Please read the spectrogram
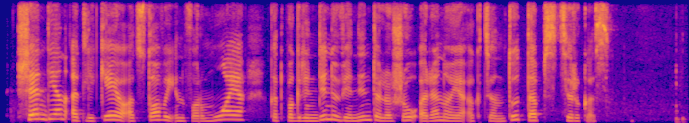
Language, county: Lithuanian, Vilnius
